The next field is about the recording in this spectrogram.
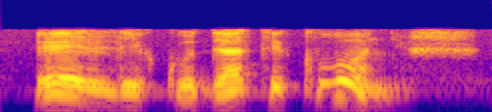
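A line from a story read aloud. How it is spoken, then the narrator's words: Gentle question. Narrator (Russian): мягко осведомился Бен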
